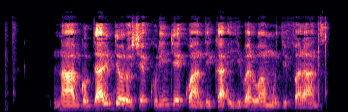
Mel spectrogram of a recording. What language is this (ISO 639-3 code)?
kin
